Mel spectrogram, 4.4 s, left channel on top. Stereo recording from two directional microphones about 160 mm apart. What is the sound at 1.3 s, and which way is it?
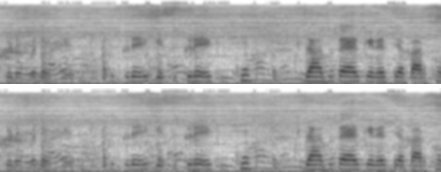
Speech, 20° left (ahead or behind).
